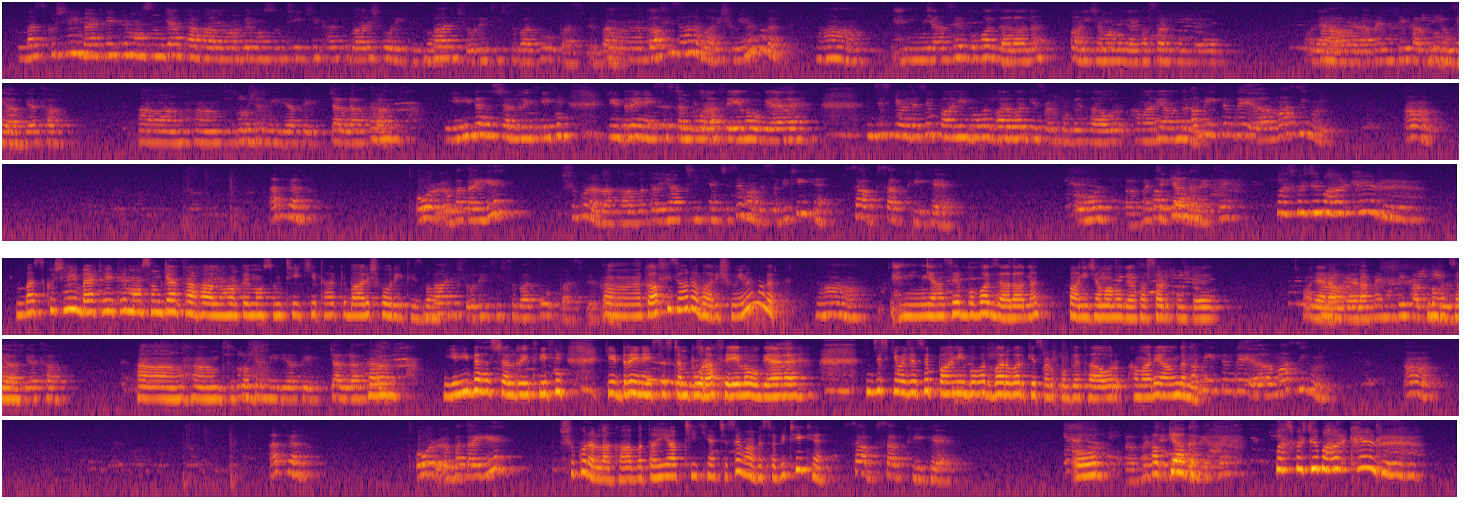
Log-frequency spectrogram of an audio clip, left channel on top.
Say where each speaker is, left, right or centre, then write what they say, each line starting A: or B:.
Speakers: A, on the right; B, on the right.
A: بس کچھ نہیں بیٹھے تھے موسم کیا تھا حال وہاں پہ موسم ٹھیک ہی تھا کہ بارش ہو رہی تھی اس بار
B: بارش ہو رہی تھی صبح تو بس پھر بند
A: ا کافی زیادہ بارش ہوئی نا مگر
B: ہاں
A: ہوں یہاں سے بہت زیادہ نا پانی جمع ہو گیا تھا سڑکوں پہ وغیرہ
B: ہاں
A: وغیرہ
B: میں نے دیکھا ویڈیو
A: بہت زیادہ
B: بھی آ گیا تھا
A: ہاں ہاں بالکل
B: سوشل میڈیا پہ چل رہا
A: ہاں
B: تھا
A: یہی بحث چل رہی تھی کہ ڈرینیج سسٹم پورا فیل ہو گیا ہے جس کی وجہ سے پانی بہت بھر بھر کے سڑکوں پہ تھا اور ہمارے آنگ
B: امی تم گئی ماسی ہوں آں تو <unintelligible> اچھا اور بتائیے
A: شکر اللہ کا آپ بتائیے آپ ٹھیک ہیں اچھے سے وہاں پہ سبھی ٹھیک ہے
B: سب سب ٹھیک ہے
A: اور
B: بچے
A: اب کیا کر
B: رہے تھے
A: بس بچے باہر کھیل رہے ہیں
